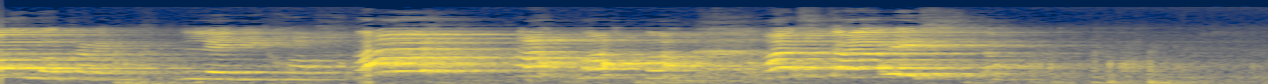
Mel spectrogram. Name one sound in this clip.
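A young woman speaks loudly and expressively, her voice ringing in a large hall.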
